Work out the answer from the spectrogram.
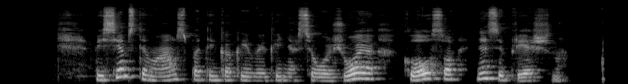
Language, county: Lithuanian, Kaunas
